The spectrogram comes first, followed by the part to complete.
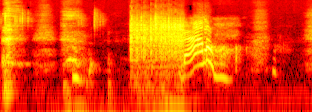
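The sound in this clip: Dice rolling during a tabletop role-playing game make a short, dense rattling burst lasting under a second, with people talking before and after it.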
